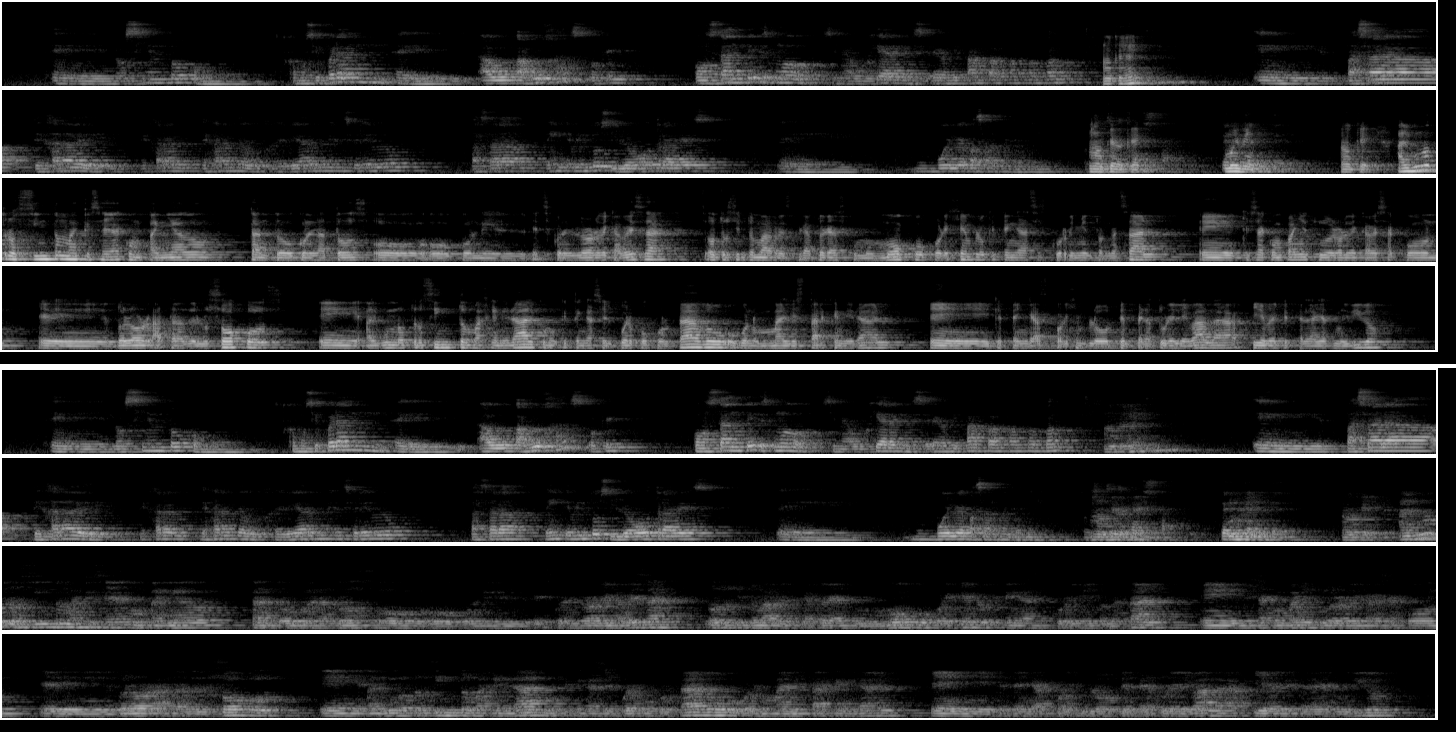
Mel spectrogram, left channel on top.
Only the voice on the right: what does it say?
eh, lo siento como, como si fueran eh, agu- agujas, ¿ok? Constante, es como si me agujearan el cerebro así, pam, pam, pam, pam, pam,
y eh, pasara, dejara de, dejara, dejaran de agujerearme el cerebro pasara 20 minutos y luego otra vez eh, vuelve a pasarme lo mismo. Entonces
es
constante, pero
intermitente.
